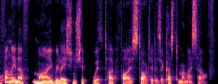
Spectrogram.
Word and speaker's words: Typify: It's pronounced Typify. Typify, yes.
